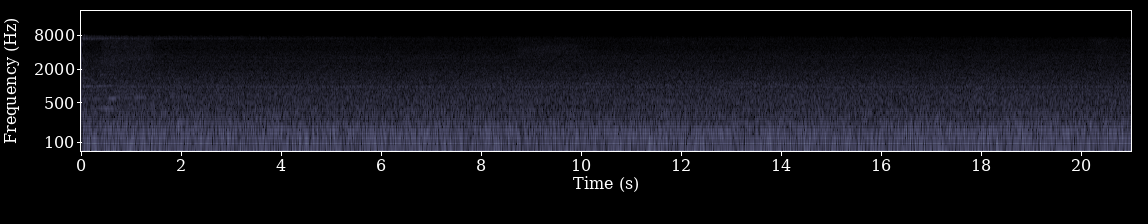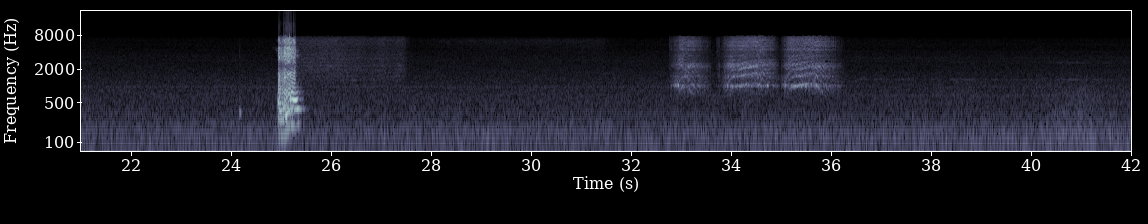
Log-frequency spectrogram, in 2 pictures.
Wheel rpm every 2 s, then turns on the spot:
0, 0, 0, 0, 0, 0, 0, 0, 0, 0, 0, 0, 0, 0, 0, 0, 20, 70, 0, 0, 0.
none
